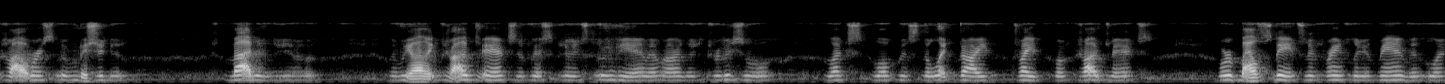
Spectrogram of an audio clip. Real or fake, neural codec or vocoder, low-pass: fake; autoencoder, 22.05 kHz, a latent of 192 numbers a frame, VITS, trained on one speaker; 7.2 kHz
